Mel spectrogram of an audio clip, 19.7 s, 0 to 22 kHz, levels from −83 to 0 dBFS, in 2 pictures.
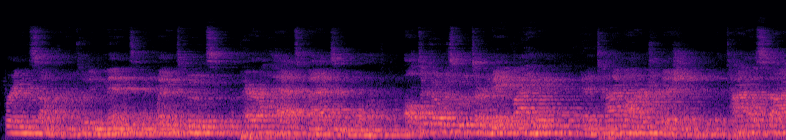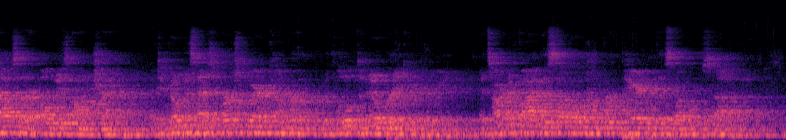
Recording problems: room echo; strong; dies away in 2.6 s
off-mic speech; far
chatter from many people; faint; throughout; 25 dB below the speech

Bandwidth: 15 kHz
